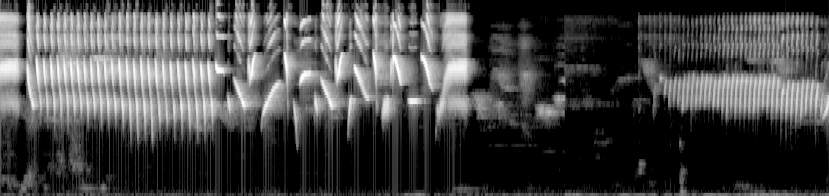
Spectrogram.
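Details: Panda canary with a cengkok song for baiting other canaries: a two-second rolling trill, quick downslurred notes, a pause, then a thin buzzy trill rising again at the end.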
